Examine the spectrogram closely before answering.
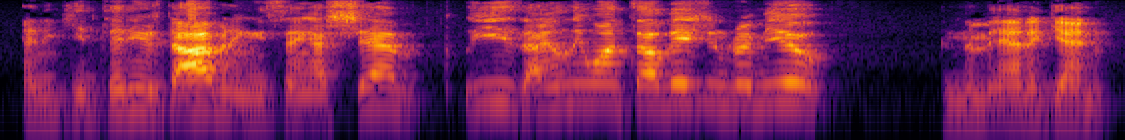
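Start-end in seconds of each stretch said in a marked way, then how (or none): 1.5-4.1 higher, pleading cry upward; desperate plea. Retold or imitated. Boy ignoring the stranger, pleading with Hashem. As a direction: cry out, begging for help.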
